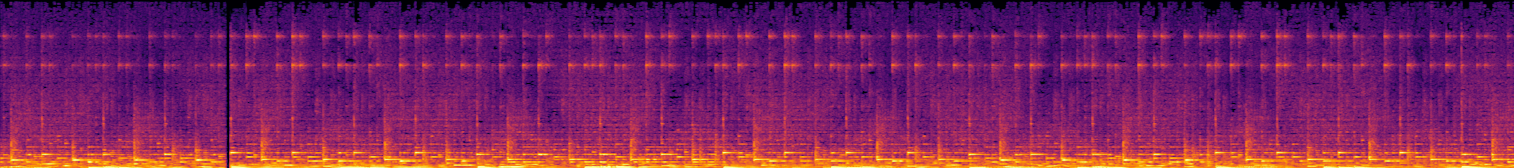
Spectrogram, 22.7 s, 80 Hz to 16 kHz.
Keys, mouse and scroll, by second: 1.0 click, 1.1 middle click, 1.6 ctrl+middle click, 3.2 g, 3.9 click, 4.2 3, 4.5 click, 4.8 middle click, 5.5 shift+click, 5.7 middle click, 6.5 shift+click, 6.6 middle click, 7.5 shift+click, 8.6 middle click, 9.2 middle click, 9.8 alt+e, 10.2 click, 12.7 click, 13.8-15.0 middle drag, 15.0 g, 16.8 click, 17.2 r, 18.5 click, 18.6 ctrl+z, 19.3 g, 20.0 click, 20.3-21.5 middle drag, 21.5 click.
